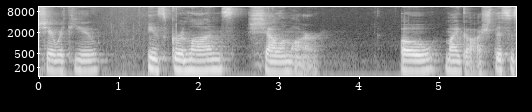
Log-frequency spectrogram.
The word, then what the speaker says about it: Shalimar: in The Gardens of shalomar and you have to say it like that shalomar um there was a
